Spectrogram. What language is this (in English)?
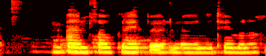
Icelandic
